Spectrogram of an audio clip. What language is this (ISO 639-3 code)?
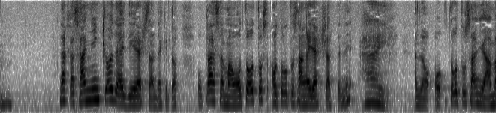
jpn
